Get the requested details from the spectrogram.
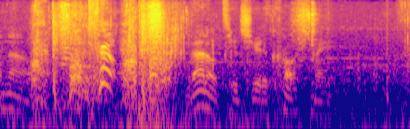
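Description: A sword strikes flesh with heavy blows.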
